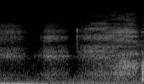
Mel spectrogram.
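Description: A single sneeze: a breathy intake of air builds for about a second, then ends in one sharp, explosive burst, with no talking.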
